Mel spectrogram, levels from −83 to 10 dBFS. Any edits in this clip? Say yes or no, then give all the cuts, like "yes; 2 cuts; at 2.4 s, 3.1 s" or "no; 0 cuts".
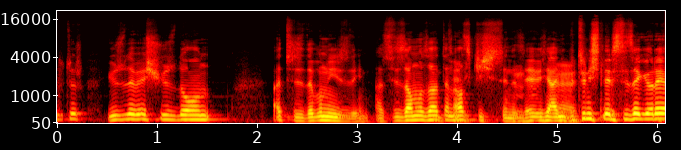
yes; 1 cut; at 2.3 s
